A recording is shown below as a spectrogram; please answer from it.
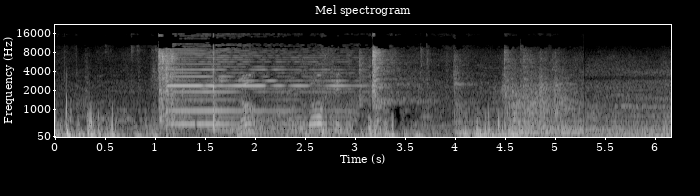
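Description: Electronic beep of a stadium turnstile's ticket scanner, one steady tone lasting about two seconds as a phone's barcode ticket is read, followed by a sharp click.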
